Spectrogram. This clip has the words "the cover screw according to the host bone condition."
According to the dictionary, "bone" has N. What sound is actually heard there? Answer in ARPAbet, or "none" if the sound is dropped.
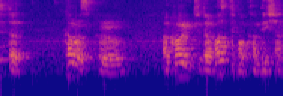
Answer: L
